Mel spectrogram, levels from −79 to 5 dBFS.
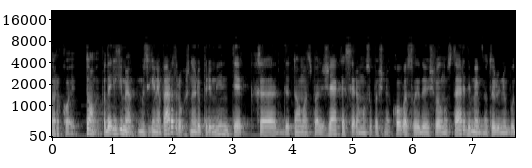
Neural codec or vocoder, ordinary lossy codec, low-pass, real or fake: none; Opus, 24 kbps; 7.2 kHz; real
